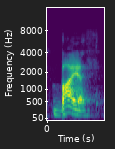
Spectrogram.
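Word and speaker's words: bayith: what Mr Crane uh Faith almost right Mr Crane thank you the correct pronunciation is baith and who can tell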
